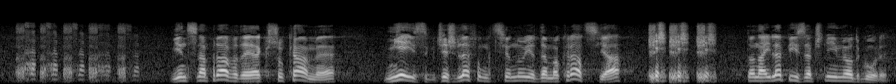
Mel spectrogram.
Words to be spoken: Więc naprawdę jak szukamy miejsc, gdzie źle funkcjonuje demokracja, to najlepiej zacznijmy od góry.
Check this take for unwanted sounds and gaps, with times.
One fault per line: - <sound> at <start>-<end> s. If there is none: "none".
- laugh at 0.2-1.4 s
- laugh at 6.5-7.2 s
